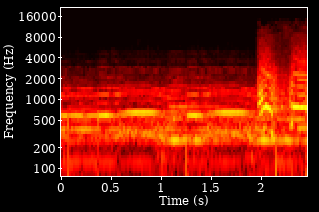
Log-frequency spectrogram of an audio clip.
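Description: Turkish remix music: a slow melodic lead line of held notes stepping between pitches, with a few soft low thumps beneath.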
